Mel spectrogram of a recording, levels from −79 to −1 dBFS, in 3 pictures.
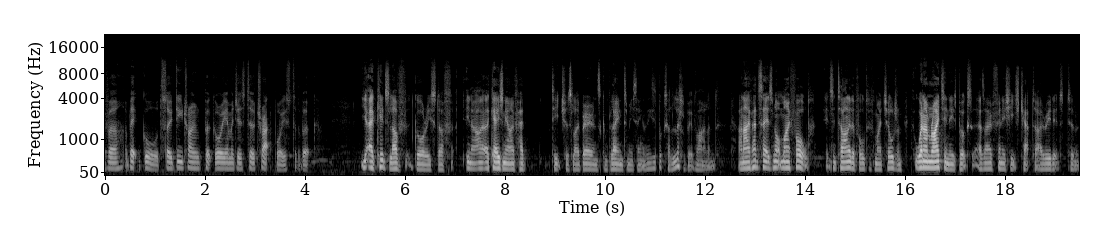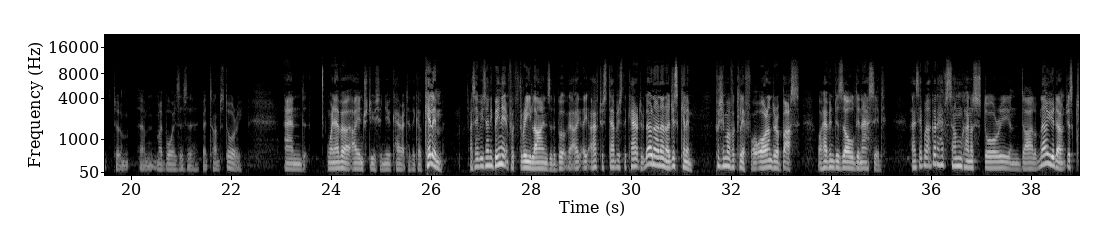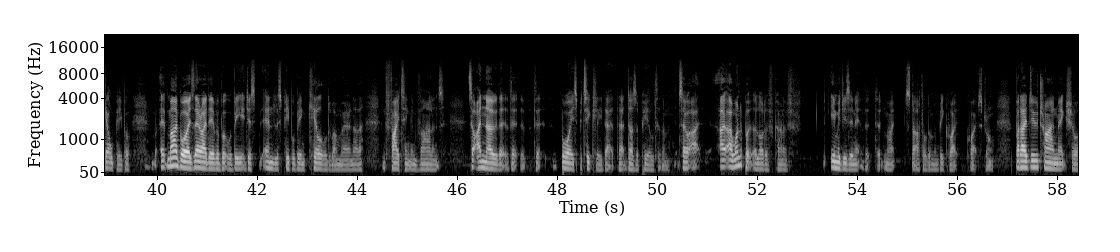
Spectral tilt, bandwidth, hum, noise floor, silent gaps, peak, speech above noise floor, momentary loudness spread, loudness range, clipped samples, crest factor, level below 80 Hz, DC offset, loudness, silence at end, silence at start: -5 dB/octave; 12.5 kHz; none; -63 dBFS; none; -2 dBFS; 36 dB; 20 LU; 12 LU; under 0.1%; 26 dB; -70 dBFS; under 0.1%; -26 LUFS; 0 s; 0 s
